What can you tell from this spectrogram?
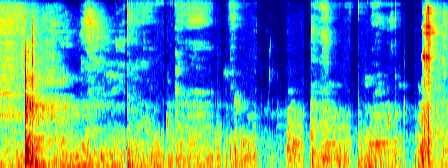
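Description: Irregular knocks, clicks and rustling as the phone is handled and swung about, with a sharp knock just after the start and another near the end.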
